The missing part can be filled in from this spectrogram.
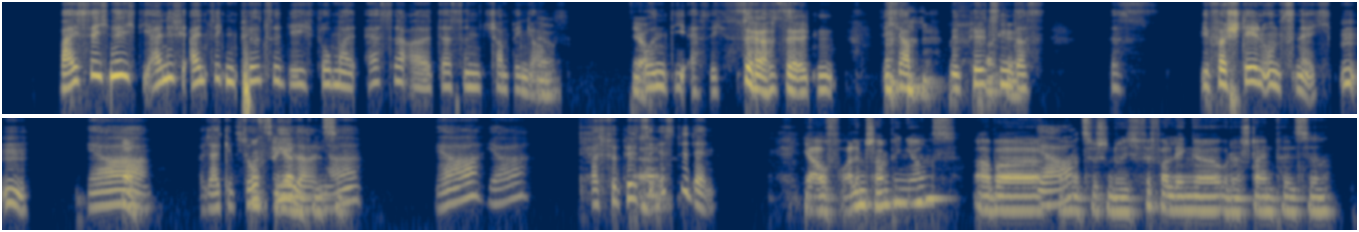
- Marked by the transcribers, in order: chuckle; laughing while speaking: "sehr selten"; tapping
- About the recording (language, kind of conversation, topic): German, unstructured, Was macht ein Gericht für dich besonders lecker?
